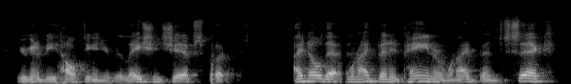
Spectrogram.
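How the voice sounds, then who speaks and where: Speaking at a moderate pace, a man has an unremarkable speaking voice, medium pitch and ordinary pitch variation. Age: 60s. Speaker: actor and fitness trainer. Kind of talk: podcast interview.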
